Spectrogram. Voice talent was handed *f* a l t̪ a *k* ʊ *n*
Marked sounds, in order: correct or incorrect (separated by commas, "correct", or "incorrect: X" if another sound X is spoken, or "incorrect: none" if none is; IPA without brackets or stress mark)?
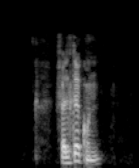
correct, correct, correct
